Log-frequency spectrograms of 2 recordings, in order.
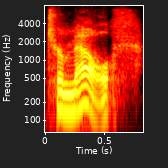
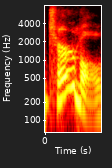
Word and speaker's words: Termel: One, his name is pronounced Termel. According to Baseball Reference, it rhymes with thermal. It is not Termel.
